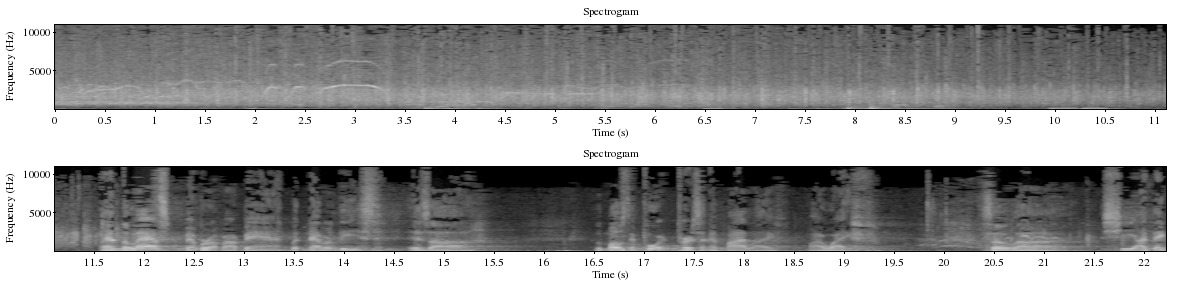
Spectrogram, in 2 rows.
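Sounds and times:
audience applause for a young woman musician: 0.0 - 11.8
speech: 11.6 - 15.5, 16.5 - 19.4, 20.4 - 22.2.

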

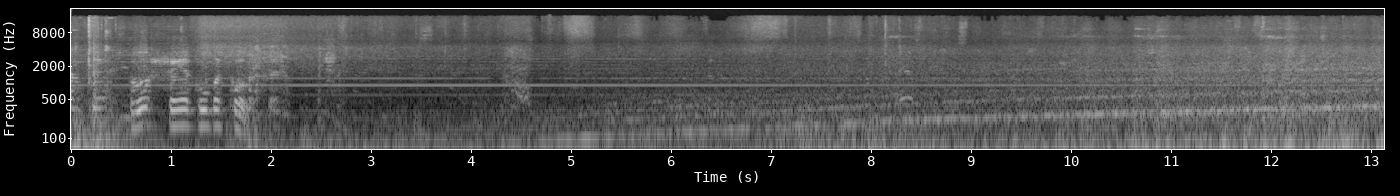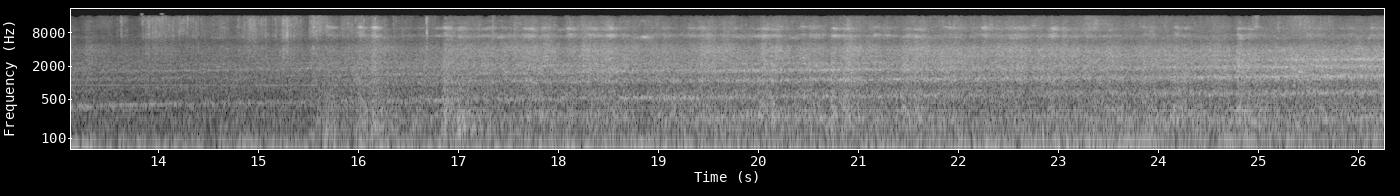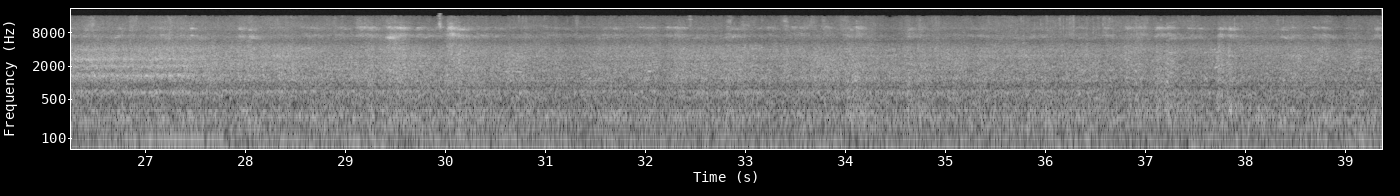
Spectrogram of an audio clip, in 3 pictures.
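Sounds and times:
subway train electric motor whine pulling away from a station: 0.0 - 39.3
speech: 0.6 - 2.2.

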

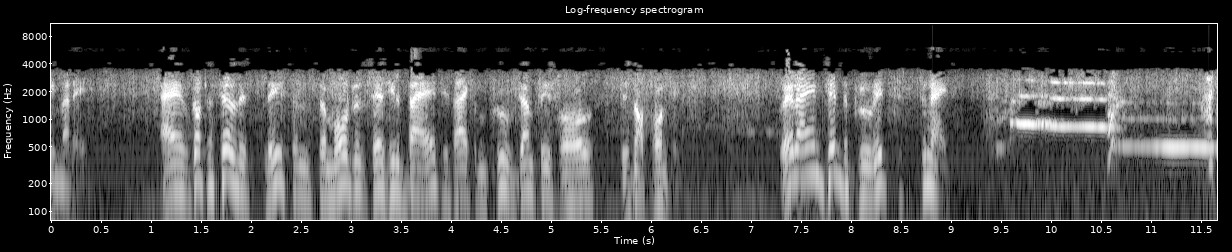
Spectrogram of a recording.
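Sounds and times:
speech: 0.0 - 6.4, 7.3 - 9.7
wild dog howling on a moor: 9.4 - 11.6.

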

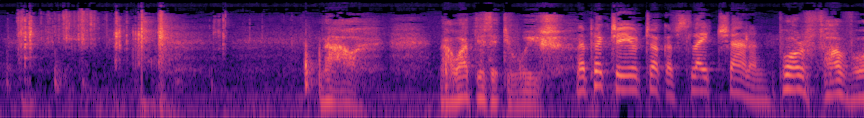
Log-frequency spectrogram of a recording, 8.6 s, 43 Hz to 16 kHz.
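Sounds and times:
metallic keys jangling and clinking: 0.2 - 2.3
speech: 4.6 - 8.6.

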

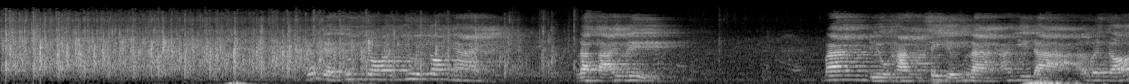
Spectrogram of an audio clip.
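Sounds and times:
audience applause at a gathering: 0.0 - 5.9
speech: 3.2 - 5.0, 5.8 - 6.7, 8.2 - 11.2.

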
